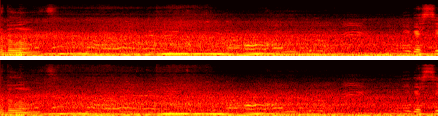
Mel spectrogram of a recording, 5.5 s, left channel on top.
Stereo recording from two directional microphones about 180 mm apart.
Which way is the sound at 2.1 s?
45° left (ahead or behind).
